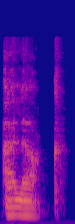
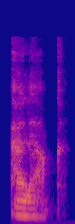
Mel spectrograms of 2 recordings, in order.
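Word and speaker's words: علق: it is of and alak alak so what is an this is L again L pronounce it to yourself and let it go to the back of the throat that Q sound all right so that's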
